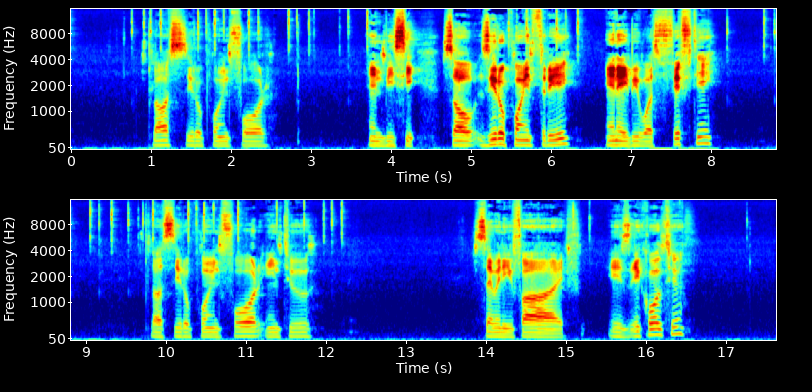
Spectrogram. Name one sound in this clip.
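A man explains calmly through a microphone, in short bursts with pauses.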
